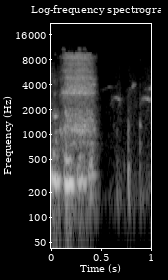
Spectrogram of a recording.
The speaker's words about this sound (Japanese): これ、これ、これな、な、何の声なんですか鳥の、あ、これ、ね、鳥の鳴き声をちょっと続けてるんですよ、この番組の初回から。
